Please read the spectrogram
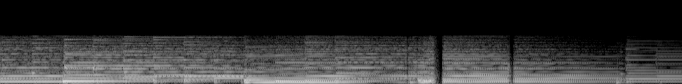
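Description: Short stalls from late packets turn up at 4.06, 4.33 and 5.08 s. Each time the jitter buffer ran dry and the receiver stretched the last sound by about 21, 93 and 50 ms before picking up where it left off. You hear a brief held, slightly buzzy smear, longest at 4.33, over a narrowband call sound with nothing above 4 kHz.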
